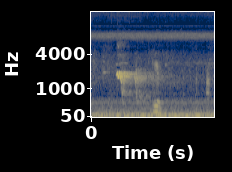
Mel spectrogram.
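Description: Steady high-pitched drone of insects, with one short, sharp squeal about half a second in.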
